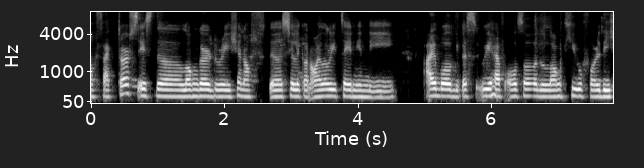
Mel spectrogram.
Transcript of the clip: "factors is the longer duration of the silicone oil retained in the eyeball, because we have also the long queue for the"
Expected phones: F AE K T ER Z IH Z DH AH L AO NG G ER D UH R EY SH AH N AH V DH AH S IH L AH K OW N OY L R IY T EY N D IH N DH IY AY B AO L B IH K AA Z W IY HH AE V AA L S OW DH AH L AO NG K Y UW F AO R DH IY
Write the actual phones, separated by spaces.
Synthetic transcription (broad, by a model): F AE K T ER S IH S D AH L AO NG G ER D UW R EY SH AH N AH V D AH S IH L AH K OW N OY L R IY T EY N IH N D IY AY B AO L B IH K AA S W IY HH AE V AA L S OW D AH L AO NG K Y UW F AO R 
